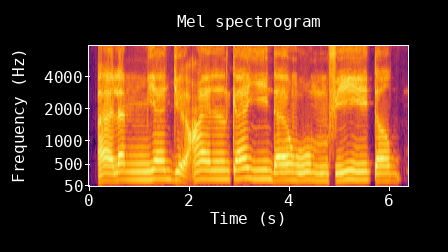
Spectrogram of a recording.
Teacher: Alam, ya, lam mim sukunnya idhar, ya, yaj'al jimnya sukun maka dibaca qalqalah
